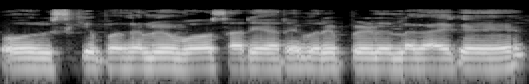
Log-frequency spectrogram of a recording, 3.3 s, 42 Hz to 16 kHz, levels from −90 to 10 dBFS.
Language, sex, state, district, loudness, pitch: Hindi, male, Uttar Pradesh, Muzaffarnagar, -10 LUFS, 130 Hz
